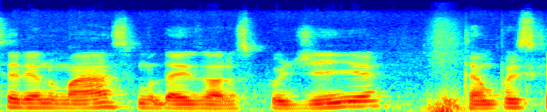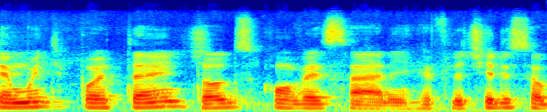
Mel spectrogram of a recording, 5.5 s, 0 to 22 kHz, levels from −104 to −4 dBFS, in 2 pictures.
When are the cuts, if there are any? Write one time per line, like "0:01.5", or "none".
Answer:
0:02.1
0:03.7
